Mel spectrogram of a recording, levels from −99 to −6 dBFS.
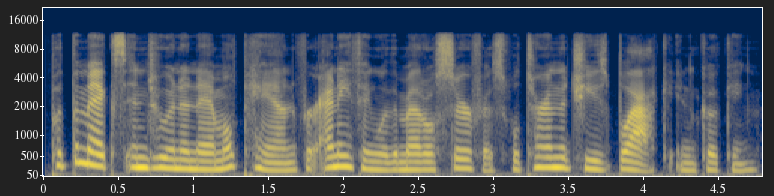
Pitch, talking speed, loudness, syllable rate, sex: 205 Hz, 250 wpm, -19 LUFS, 6.6 syllables/s, female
